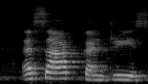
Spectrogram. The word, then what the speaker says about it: SAARC: A SAARC country is correct because it's not an abbreviation, it is an acronym. Okay, so we are not pronouncing the words individually, but like a whole word we are pronouncing.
